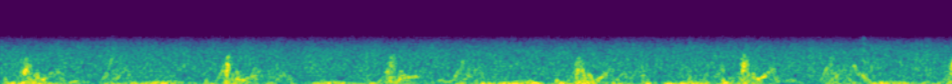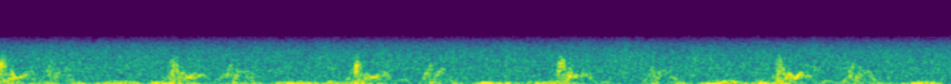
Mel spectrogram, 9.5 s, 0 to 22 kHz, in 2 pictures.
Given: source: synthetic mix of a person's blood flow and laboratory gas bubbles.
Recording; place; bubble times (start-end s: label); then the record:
Doppler ultrasound of blood flow; precordium
3.42-3.68 s: bubbles
4.25-4.39 s: bubbles
From the record:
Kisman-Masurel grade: 221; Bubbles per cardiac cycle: several, 3 to 8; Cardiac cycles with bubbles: 10 to 50%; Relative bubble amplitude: barely perceptible (0.100 to 0.250); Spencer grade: 2 (many but less than half of the cardiac periods contain bubble signals, singularly or in groups); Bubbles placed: anywhere in the cardiac cycle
